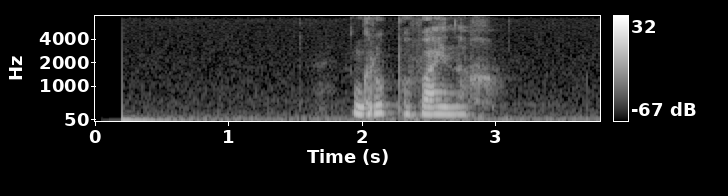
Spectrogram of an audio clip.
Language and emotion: Russian, neutral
